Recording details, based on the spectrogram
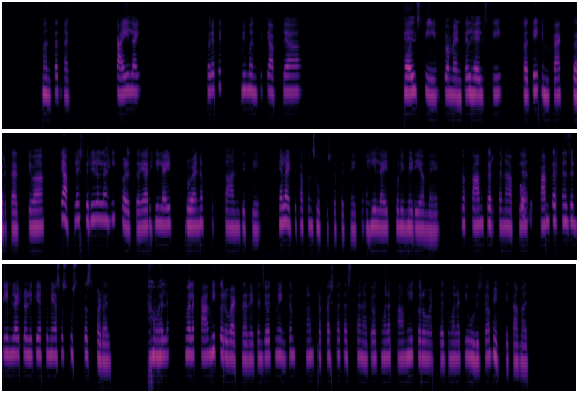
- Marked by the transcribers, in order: in English: "स्कायलाईट"; in English: "हेल्थशी"; in English: "मेंटल हेल्थशी"; in English: "इम्पॅक्ट"; in English: "लाईट"; in English: "लाईटीत"; in English: "लाईट"; in English: "मीडियम"; in English: "डीम लाईट"; chuckle; other background noise
- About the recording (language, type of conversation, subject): Marathi, podcast, घरात प्रकाश कसा असावा असं तुला वाटतं?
